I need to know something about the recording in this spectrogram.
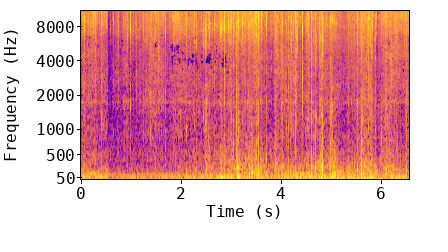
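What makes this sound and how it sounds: A hand-sized, airy silver metallic foil (plastic) tinsel Christmas ornament with loose strands is held, squeezed and rubbed with fingertips. It gives a steady, irregular crinkling with bright, crisp rustle over a low dull rumble, and a few sharper crackles stand out around the middle.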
